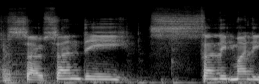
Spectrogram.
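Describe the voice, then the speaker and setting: A man of medium pitch with a Southern US accent, amid noticeable background noise and audible room echo. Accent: Southern US (Georgia). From US South, Georgia (Newnan). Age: 50s. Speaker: restaurant and bar owner. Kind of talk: casual interview. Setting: bar.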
